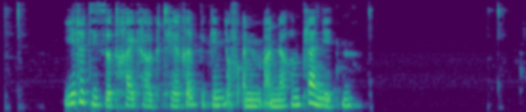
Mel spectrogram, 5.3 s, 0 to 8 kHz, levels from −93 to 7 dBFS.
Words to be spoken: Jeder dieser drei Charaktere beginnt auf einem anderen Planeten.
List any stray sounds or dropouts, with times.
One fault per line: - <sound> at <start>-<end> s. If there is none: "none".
none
